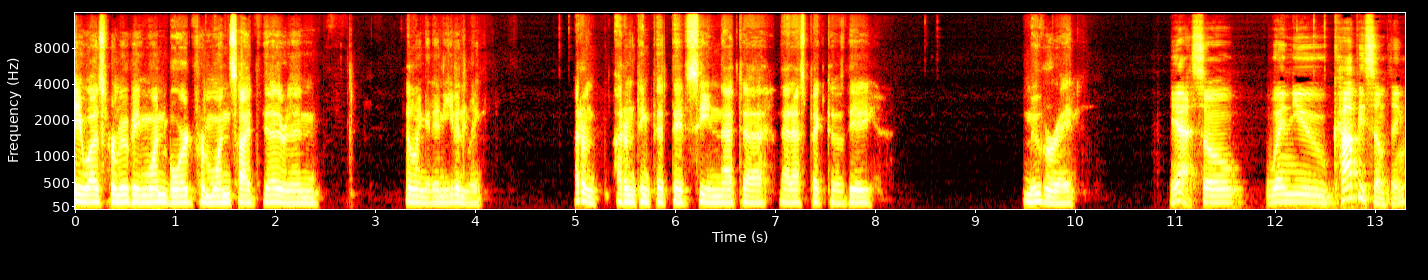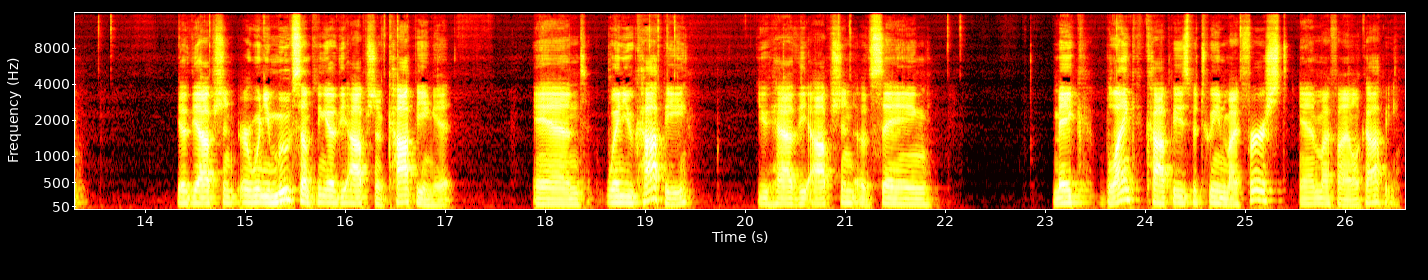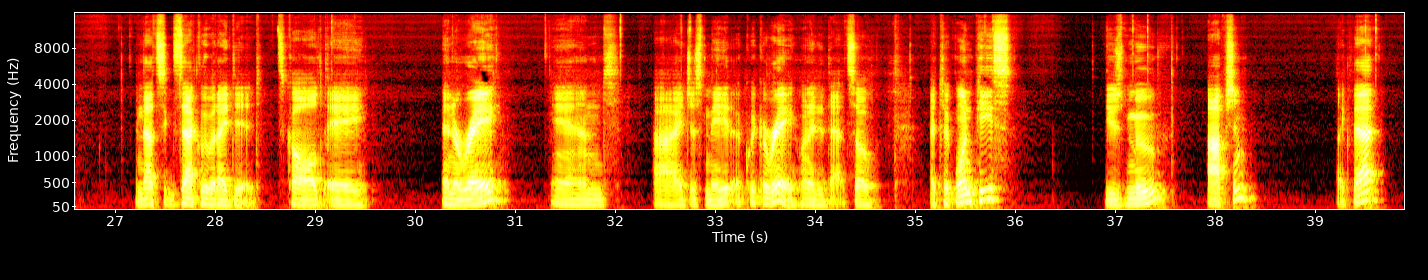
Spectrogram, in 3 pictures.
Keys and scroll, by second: 1.4-2.3 typing, 3.5 typing, 11.4 space, 11.9 l, 14.0 typing, 15.3 p, 17.0 space, 19.6 typing, 21.3 l, 23.6-24.3 typing, 26.7 space, 28.0 p, 33.9 space, 37.4 m.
